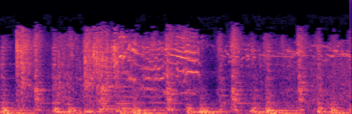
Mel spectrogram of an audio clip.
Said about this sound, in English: Nurse, get those seagulls out of here.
